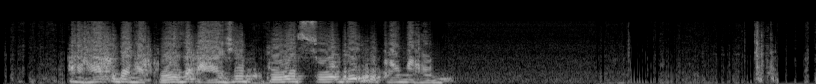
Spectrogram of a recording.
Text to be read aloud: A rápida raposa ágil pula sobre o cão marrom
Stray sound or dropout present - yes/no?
no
